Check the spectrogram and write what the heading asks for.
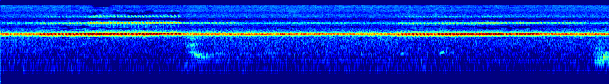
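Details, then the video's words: Crickets singing on a summer night: a steady, high, shrill trill held without a break and swelling slightly in loudness. A few faint lower calls sound briefly underneath. "ЗВУКИ ЛЕТНЕЙ НОЧИ. ПОЮТ СВЕРЧКИ."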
